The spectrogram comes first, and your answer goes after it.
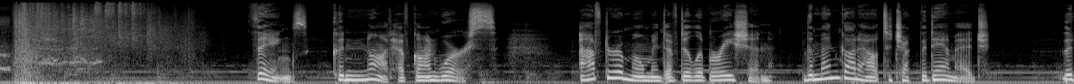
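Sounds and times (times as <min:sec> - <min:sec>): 
car smashing into the back of another car: 0:00.0 - 0:02.3
speech: 0:02.6 - 0:10.0, 0:10.6 - 0:10.7.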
